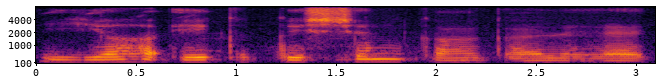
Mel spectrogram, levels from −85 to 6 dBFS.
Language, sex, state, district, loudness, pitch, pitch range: Hindi, male, Jharkhand, Palamu, -18 LUFS, 125 Hz, 110-135 Hz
